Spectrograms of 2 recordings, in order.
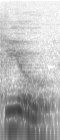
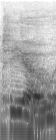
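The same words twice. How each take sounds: First: The O is close, almost like 'ooh'. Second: The O is an ordinary English 'oh' sound. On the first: "It's almost like an ooh" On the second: "as we would"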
